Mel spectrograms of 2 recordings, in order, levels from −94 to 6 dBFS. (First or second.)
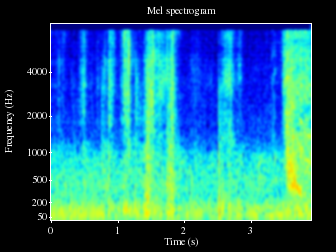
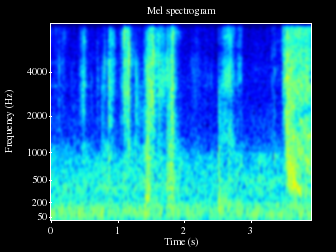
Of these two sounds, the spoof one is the first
